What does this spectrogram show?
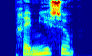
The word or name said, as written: præmiesum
